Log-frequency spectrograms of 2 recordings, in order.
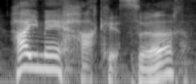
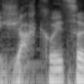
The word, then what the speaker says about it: Jaime Jaquez: Jaime Jaquez, ma detto all'americana, dopo se si pronuncia magari alla spagnola potrebbe venire fuori Jaquez, comunque Jaime Jaquez detto all'americana Junior, è scelto dai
